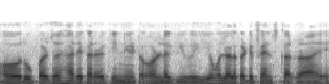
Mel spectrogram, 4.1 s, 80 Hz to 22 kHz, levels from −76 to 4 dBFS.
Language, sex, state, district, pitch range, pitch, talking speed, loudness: Hindi, male, Bihar, Saharsa, 105-115 Hz, 110 Hz, 260 wpm, -15 LUFS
